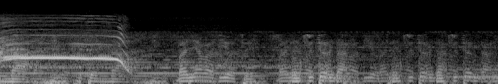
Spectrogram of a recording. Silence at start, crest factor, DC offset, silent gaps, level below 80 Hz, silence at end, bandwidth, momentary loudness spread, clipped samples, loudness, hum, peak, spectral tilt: 0 s; 16 dB; under 0.1%; none; -40 dBFS; 0 s; 12.5 kHz; 17 LU; under 0.1%; -21 LUFS; none; -6 dBFS; -5.5 dB/octave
